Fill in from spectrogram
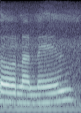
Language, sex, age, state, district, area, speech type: Santali, female, 30-45, Jharkhand, Seraikela Kharsawan, rural, spontaneous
